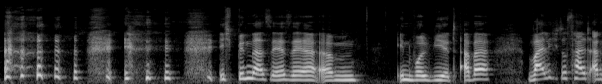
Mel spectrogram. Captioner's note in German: Gelächter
